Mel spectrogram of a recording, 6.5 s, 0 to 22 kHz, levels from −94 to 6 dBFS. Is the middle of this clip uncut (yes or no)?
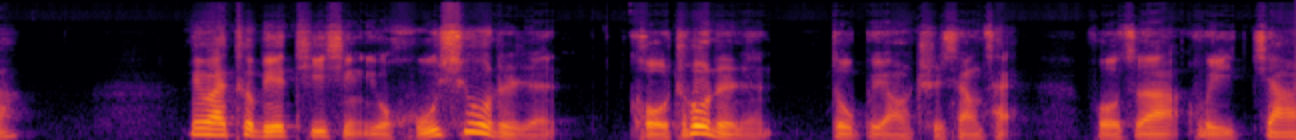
yes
